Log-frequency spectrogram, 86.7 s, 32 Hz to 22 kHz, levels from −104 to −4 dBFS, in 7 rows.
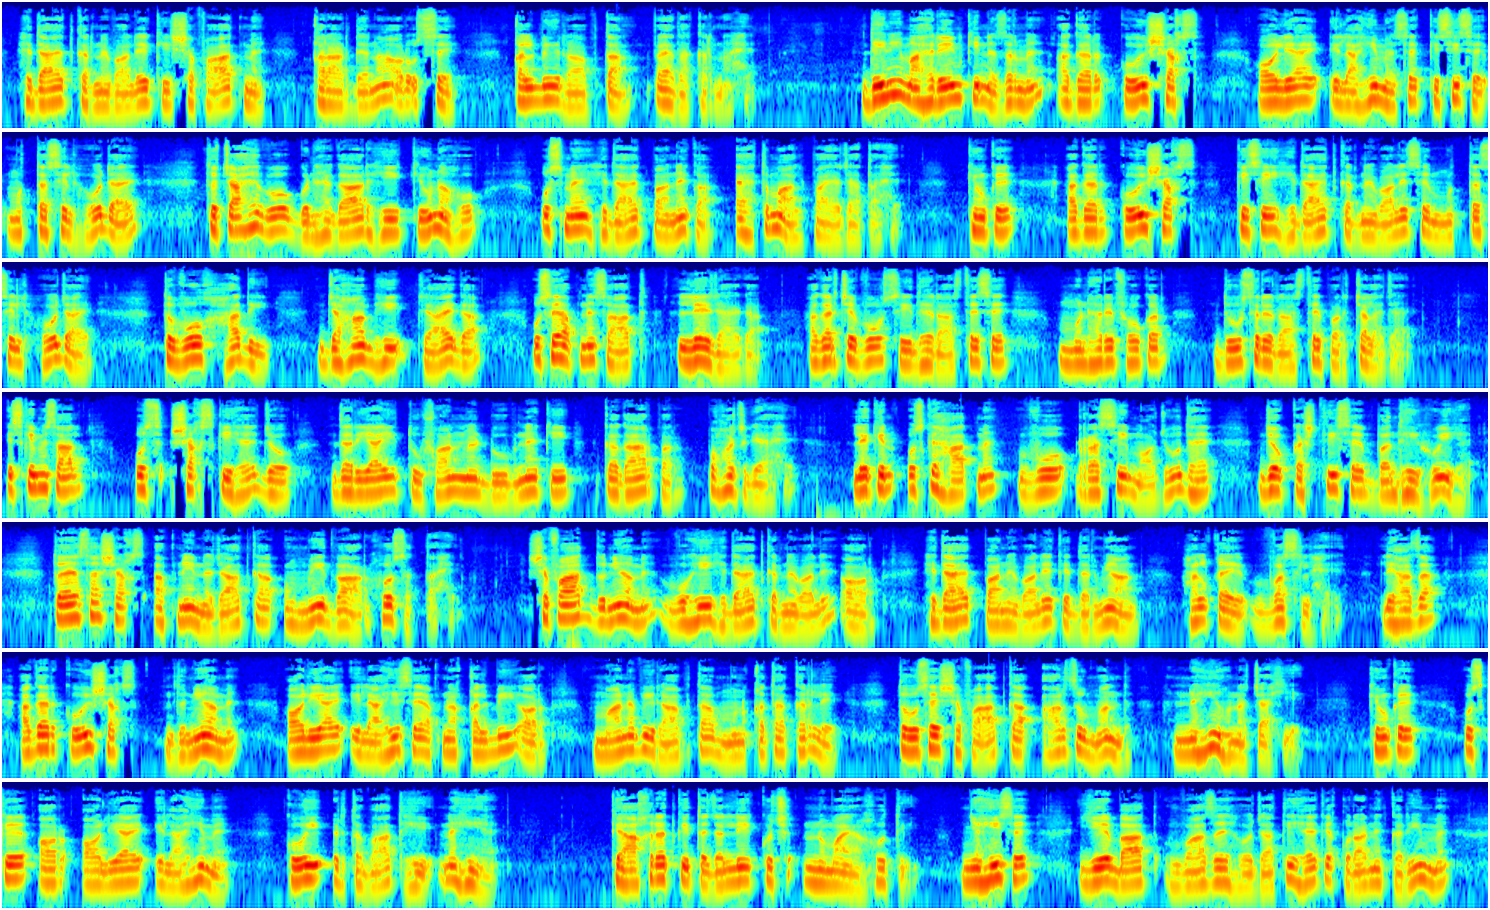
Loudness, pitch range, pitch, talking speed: -27 LUFS, 115-140 Hz, 125 Hz, 140 wpm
